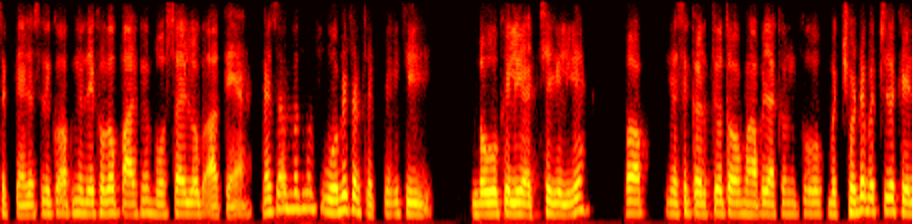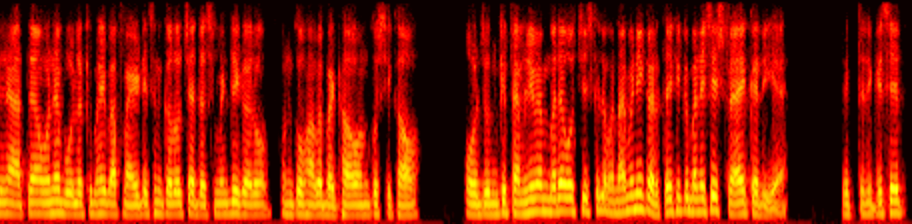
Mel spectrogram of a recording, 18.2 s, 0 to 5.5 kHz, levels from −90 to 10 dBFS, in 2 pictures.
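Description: Listening to the speech recording, nothing in it stood out as a technical problem.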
